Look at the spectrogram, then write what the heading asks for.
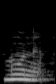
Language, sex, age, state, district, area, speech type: Malayalam, female, 18-30, Kerala, Kottayam, rural, read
